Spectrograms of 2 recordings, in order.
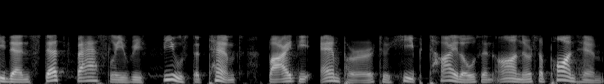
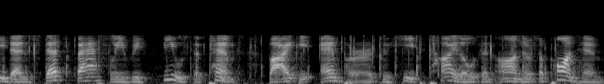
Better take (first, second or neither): first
